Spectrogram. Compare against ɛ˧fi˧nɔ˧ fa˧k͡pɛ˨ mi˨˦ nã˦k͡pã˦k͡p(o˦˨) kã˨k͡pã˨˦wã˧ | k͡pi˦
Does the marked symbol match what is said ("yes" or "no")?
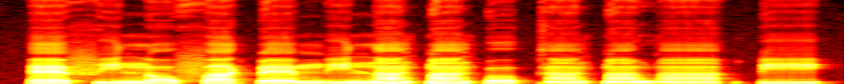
no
